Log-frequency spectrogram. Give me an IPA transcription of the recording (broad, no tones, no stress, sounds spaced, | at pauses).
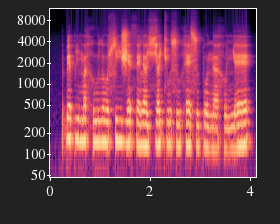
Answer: ɓ ɛ p i m ɐ h u l o ɬ i ʒ ɛ θ ɛ l ɐ ç ɐ c u s u h ɛ s u p o n ɐ h o ɲ ɛ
